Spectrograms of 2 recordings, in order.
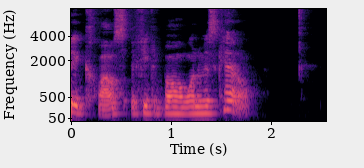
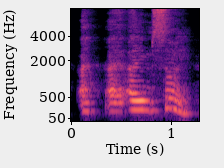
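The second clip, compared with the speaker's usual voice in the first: very nervous; 6 semitones higher, 5 dB louder than usual. Acted. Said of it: "very nervous".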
